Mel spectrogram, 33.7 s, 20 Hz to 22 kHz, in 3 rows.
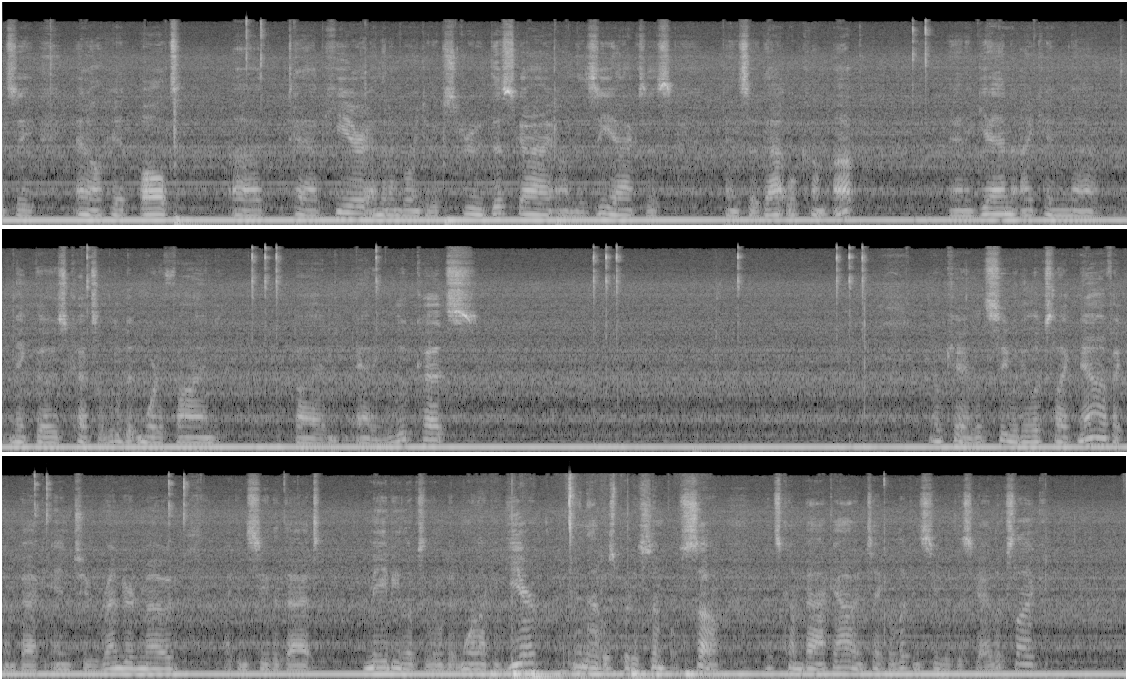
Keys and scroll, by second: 4.5 e, 11.6 ctrl+r, 14.6 ctrl+r, 18.2 ctrl+r.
